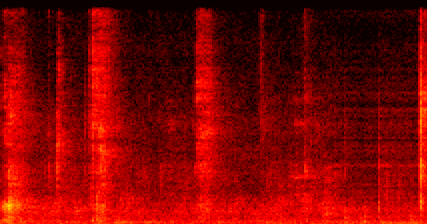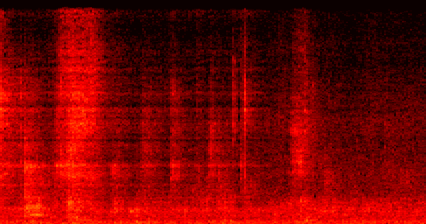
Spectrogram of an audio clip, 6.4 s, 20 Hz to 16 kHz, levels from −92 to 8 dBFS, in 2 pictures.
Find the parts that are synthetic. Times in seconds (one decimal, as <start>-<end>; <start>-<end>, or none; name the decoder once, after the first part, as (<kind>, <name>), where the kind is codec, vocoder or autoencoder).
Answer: 2.5-5.2 (codec, SNAC)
